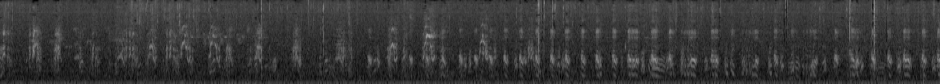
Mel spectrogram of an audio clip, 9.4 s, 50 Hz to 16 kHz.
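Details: Chukar partridge of the Iraqi type during a morning capture in the May 2017 mating season: irregular clucks and rustles give way to a quicker series of hoarse chuk notes, with steady low mechanical hum.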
